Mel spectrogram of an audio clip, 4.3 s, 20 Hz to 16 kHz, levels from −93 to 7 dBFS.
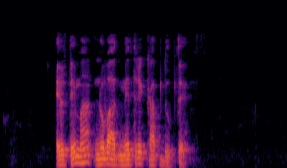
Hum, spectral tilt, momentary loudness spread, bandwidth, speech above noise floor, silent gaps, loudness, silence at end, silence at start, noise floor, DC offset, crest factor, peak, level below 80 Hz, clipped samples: none; -7.5 dB/octave; 10 LU; 7.6 kHz; 53 dB; none; -31 LUFS; 1.45 s; 0.85 s; -83 dBFS; under 0.1%; 20 dB; -12 dBFS; -62 dBFS; under 0.1%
